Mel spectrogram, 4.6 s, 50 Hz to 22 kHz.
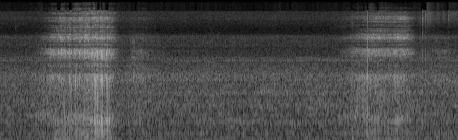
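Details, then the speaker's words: Adult man, a father, asleep: two rough, rattling snores with quieter breathing between. This snoring has been heard every night for 21 years. Snoring. "gente vai filmar o pai do Joaquim roncando pra postar lá no YouTube, no canal dele, tá?"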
